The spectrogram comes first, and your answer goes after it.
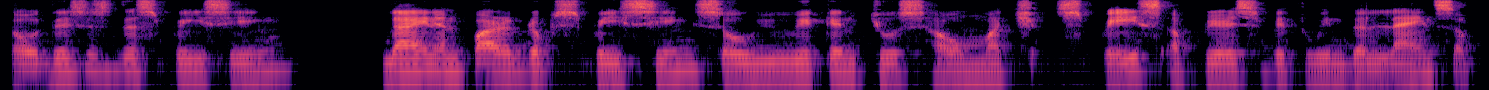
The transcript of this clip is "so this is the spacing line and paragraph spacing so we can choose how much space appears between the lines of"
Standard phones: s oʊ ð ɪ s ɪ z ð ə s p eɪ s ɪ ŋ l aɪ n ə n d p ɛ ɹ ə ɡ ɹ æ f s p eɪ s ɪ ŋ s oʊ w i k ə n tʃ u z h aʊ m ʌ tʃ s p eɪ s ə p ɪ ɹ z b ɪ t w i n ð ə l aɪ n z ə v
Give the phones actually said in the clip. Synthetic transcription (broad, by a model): s oʊ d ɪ s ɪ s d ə s p eɪ s ɪ ŋ l aɪ n ə n d p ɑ ɹ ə ɡ ɹ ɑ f s p eɪ s ɪ ŋ s oʊ w i k ə n tʃ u s h aʊ m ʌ tʃ s p eɪ s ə p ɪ ɹ s b ɪ t w i n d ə l aɪ n s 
